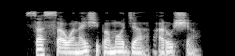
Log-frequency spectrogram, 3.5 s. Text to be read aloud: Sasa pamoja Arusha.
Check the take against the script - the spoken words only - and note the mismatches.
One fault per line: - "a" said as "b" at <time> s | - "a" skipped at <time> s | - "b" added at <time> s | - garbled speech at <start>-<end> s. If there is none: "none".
- "wanaishi" added at 1.0 s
